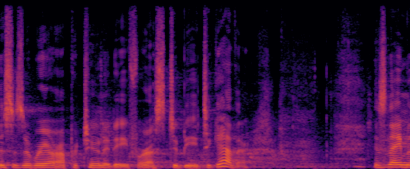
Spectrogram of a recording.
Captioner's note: audience laughing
